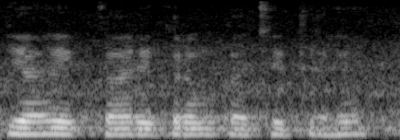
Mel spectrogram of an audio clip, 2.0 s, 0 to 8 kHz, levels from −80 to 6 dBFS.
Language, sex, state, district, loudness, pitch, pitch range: Hindi, male, Arunachal Pradesh, Lower Dibang Valley, -17 LUFS, 130 Hz, 125-135 Hz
